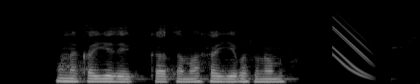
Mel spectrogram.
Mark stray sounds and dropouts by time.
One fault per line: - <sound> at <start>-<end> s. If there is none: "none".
- chirp at 3.3-3.8 s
